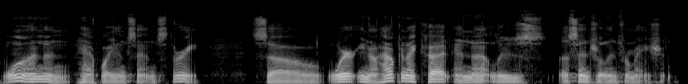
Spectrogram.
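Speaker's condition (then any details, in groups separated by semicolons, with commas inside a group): Cleft lip and palate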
